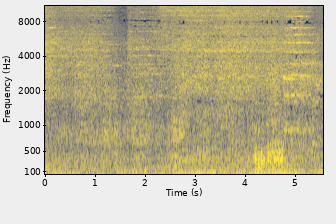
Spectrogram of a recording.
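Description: Coal train's rapid-discharge hopper cars rolling past close by: steel wheels running on the rails with a steady rumble and hiss.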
